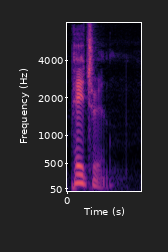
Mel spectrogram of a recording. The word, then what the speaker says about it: Patreon: Patreon. Ja, jeg tror det er sånn. Patreon. Ja, det er jo sånn det uttales.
